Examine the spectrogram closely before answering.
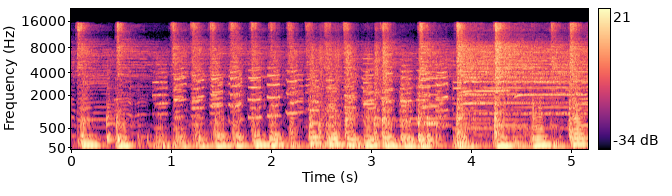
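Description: Live tamborazo banda playing an instrumental passage of a cumbia: clarinets and trumpets carry quick melodic runs over trombone and a drum kit keeping a steady dance beat.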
